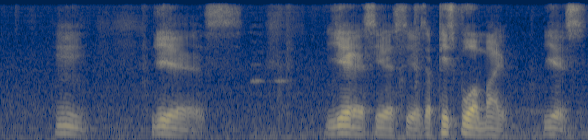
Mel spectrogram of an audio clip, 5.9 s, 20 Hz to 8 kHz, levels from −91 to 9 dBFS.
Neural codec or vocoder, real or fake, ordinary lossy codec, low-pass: vocoder, 22.05 kHz, 80 mel bands, WaveNeXt; fake; none; 7.2 kHz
